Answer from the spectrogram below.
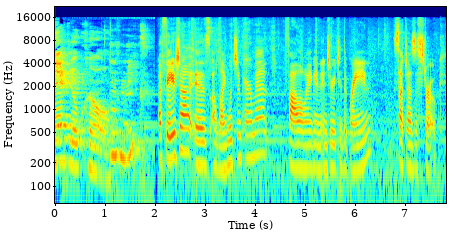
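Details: Adult female narrator; fluent speech.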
